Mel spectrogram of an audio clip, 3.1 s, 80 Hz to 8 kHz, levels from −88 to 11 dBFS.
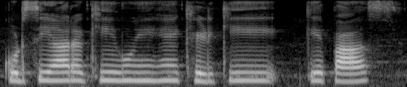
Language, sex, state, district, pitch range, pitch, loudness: Hindi, female, Madhya Pradesh, Bhopal, 230-240 Hz, 235 Hz, -19 LUFS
